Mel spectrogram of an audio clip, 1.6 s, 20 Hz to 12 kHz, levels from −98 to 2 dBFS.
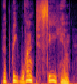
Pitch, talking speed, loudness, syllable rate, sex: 140 Hz, 230 wpm, -15 LUFS, 4.8 syllables/s, male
